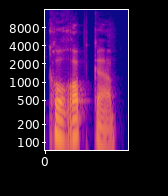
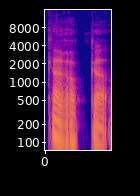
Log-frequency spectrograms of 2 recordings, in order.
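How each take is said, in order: First: Korobka with a clear O in the first syllable; mispronounced. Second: Korobka as "ka-ROP-ka", first O turned to A; corrected pronunciation. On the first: Podcast host trying a newly learned Russian word, Korobka mispronounced with O. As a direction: say Korobka as spelt, first vowel O not A. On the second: Host repeating the blogger's correction, Korobka pronounced with an A first. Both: Real, not acted. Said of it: "ein unbetontes O wird wie ein A gesprochen".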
